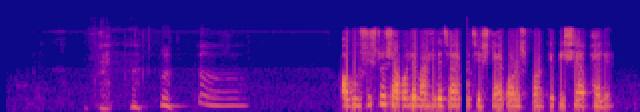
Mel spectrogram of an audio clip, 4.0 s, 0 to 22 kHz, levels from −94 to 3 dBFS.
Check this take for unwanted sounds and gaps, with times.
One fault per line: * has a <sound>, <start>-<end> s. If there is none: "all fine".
* has a laugh, 0.5-1.6 s
* has a dropout, 2.9-2.9 s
